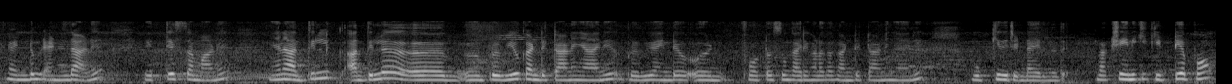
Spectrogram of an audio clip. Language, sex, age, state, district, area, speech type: Malayalam, female, 18-30, Kerala, Wayanad, rural, spontaneous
